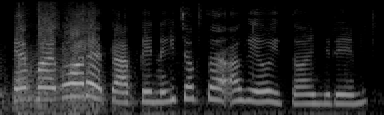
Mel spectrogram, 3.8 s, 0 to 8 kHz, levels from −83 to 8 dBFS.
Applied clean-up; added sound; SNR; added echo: neural separator model SepFormer DNS4.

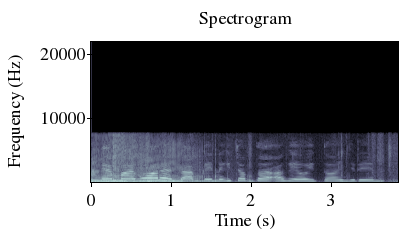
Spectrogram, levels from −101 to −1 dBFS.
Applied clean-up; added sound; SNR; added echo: none; Zipper (clothing); 1 dB; none.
